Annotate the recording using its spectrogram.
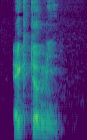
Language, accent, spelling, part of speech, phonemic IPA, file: French, France, -ectomie, suffix, /ɛk.tɔ.mi/, LL-Q150 (fra)--ectomie.wav
- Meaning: -ectomy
